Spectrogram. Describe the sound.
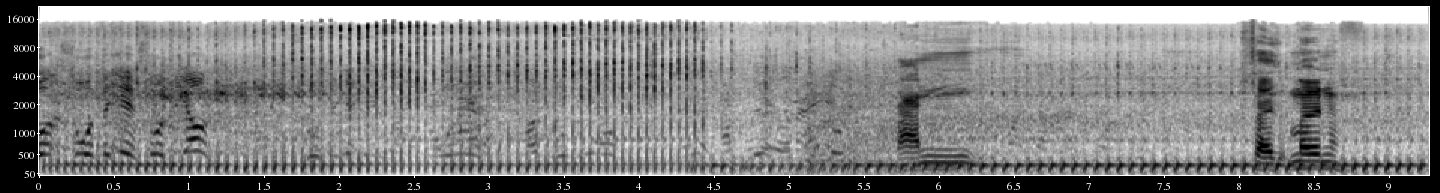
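Several motorbikes loaded with wood idle and rev on a main road, a steady throaty putter with pitch rising as they pull away, while people talk over the engine noise.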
